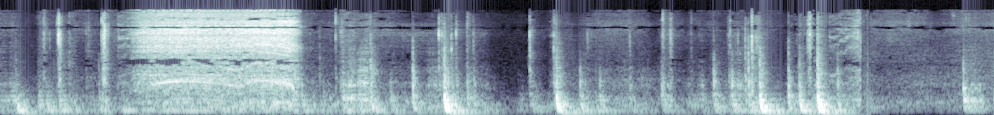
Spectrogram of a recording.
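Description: Cordless drill/driver with a socket spinning a nut down on a U-bolt wire rope clip, in one burst of about a second near the start, its pitch rising and falling. After it come a few short clicks and knocks of metal being handled.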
